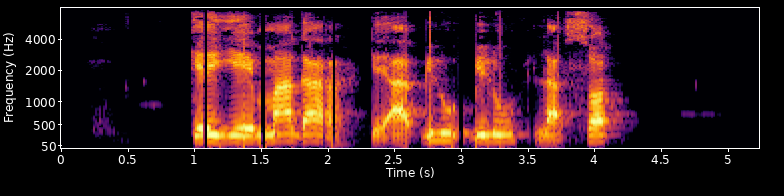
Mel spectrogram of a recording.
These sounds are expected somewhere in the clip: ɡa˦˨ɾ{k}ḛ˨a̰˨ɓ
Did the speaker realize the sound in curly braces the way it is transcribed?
yes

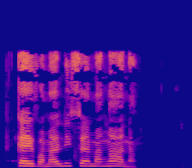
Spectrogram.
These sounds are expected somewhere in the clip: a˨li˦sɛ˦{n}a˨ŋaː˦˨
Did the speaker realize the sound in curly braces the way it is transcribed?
no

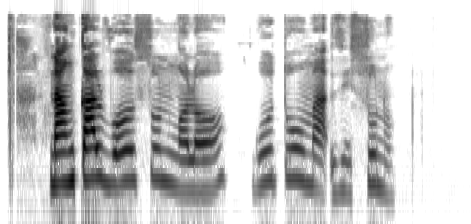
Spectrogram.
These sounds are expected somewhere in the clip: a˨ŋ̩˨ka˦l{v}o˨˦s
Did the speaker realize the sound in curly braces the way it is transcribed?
yes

